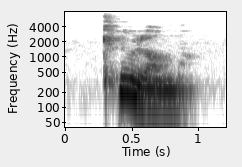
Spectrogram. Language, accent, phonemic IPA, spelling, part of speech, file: English, Southern England, /ˈkuː.lɒm/, coulomb, noun, LL-Q1860 (eng)-coulomb.wav
- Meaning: In the International System of Units, the derived unit of electric charge; the amount of electric charge carried by a current of 1 ampere flowing for 1 second. Symbol: C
